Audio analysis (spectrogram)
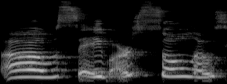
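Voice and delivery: high, very loud drawn-out wail; furious, anguished cry. A narrator's reading. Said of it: "voice was filled with fury and anguish".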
